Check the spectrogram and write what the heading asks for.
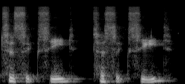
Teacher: to is going to be reduced to T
